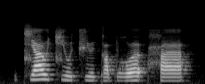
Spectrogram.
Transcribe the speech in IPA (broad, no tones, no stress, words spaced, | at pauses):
t͡ɕao̯t͡ɕɵo̯t͡ʃʏe̯ɡɑp ʁʷɐːʔ ħa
